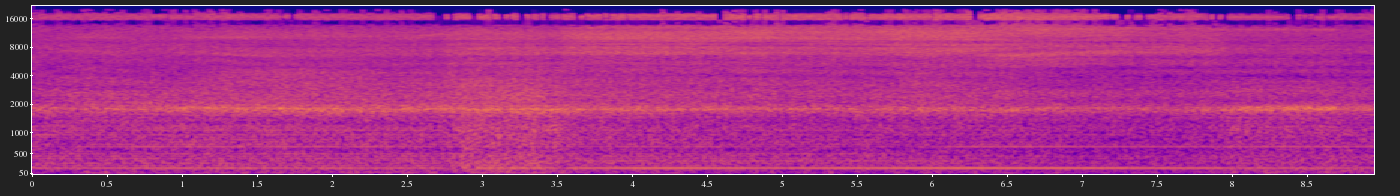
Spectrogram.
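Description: Steady even hum with a constant high whine on top, no knocks or surging; pressure washer motor and pump running healthy.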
